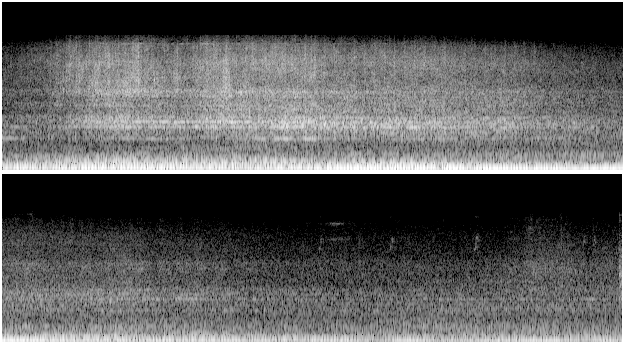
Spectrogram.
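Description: CSX freight train passing close by: a diesel locomotive's engine hum, then the rolling rumble and metallic wheel-on-rail noise of empty autorack cars. It is loudest in the first several seconds and eases off gradually.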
